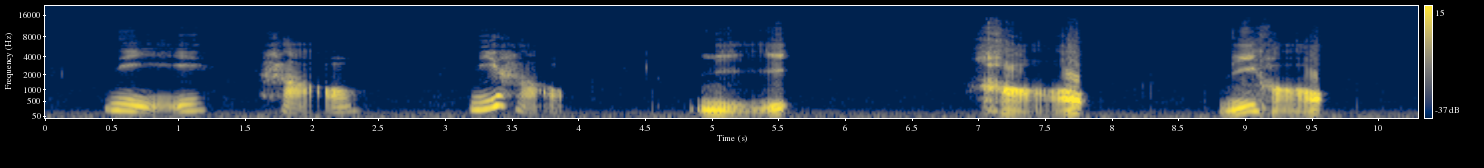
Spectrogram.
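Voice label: "ni3 hao3", Mandarin Chinese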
